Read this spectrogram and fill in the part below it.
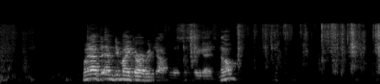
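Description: Plastic packaging rustles and crinkles as hands handle it.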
